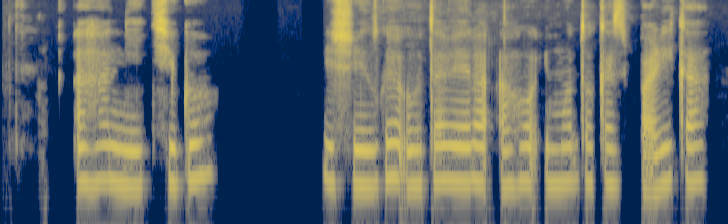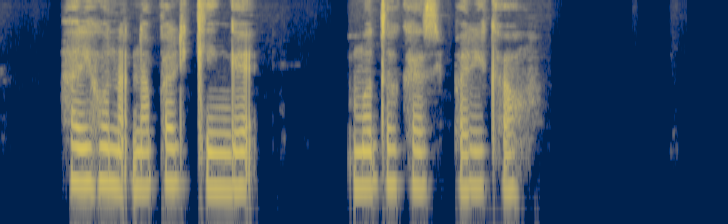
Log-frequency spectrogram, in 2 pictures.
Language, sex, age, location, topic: Kinyarwanda, male, 18-24, Kigali, government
